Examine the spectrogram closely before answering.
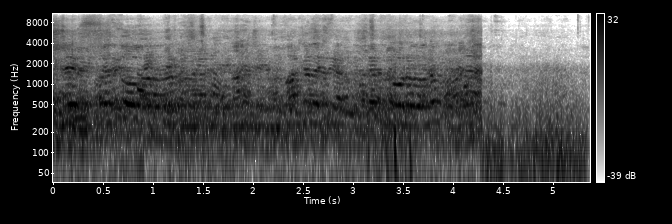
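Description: Men talk loudly and excitedly close by.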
